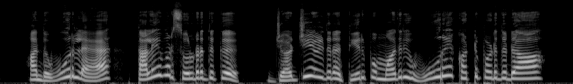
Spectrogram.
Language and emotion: Tamil, surprised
